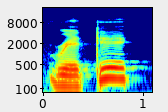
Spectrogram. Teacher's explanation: the stress moved to the second syllable ridiculous so the last two syllables are short it's not you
